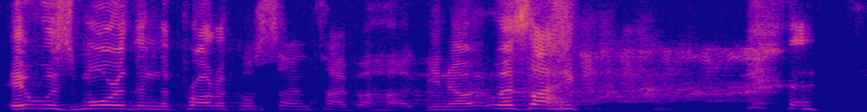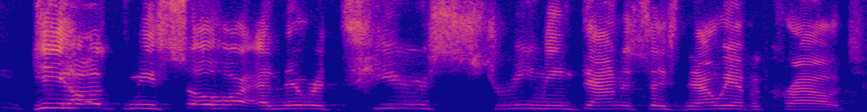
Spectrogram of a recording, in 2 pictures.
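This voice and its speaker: A male pastor from England preaching a sermon, telling a personal story and acting out the dialogue with sudden loud bursts. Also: very high voice, normal speed. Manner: animated storyteller who acts out quoted lines with loud outbursts. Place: church in Los Angeles.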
